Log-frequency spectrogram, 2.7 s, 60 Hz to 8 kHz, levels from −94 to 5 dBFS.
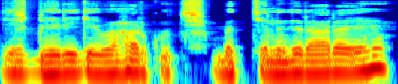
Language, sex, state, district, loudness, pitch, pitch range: Hindi, male, Uttar Pradesh, Saharanpur, -13 LUFS, 115 Hz, 110-120 Hz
